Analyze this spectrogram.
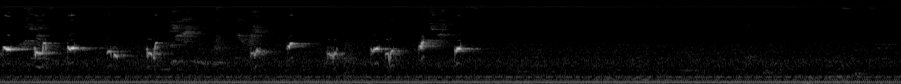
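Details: Yellow-vented bulbul song for other bulbuls to imitate, delivered with pauses: about ten short clear whistled notes in the first five seconds, slurred and varied in pitch, then silence apart from a low background hum.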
